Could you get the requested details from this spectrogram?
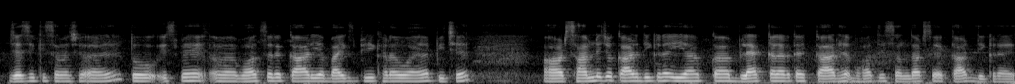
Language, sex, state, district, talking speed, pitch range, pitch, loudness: Hindi, male, Bihar, Saran, 190 wpm, 140-160 Hz, 150 Hz, -21 LUFS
